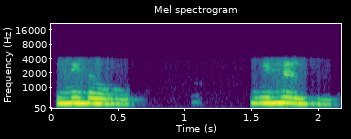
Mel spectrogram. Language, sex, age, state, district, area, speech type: Telugu, female, 18-30, Telangana, Karimnagar, rural, conversation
